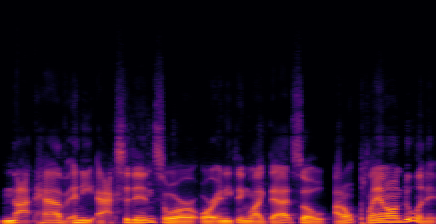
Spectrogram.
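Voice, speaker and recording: A man with an American accent has an ordinary speaking voice, pitched fairly low with ordinary variation. The background is quiet. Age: 40s. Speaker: podcast co-host. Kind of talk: casual chat.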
